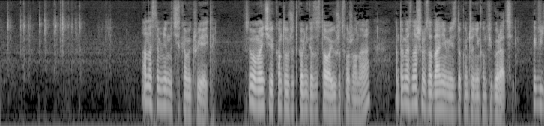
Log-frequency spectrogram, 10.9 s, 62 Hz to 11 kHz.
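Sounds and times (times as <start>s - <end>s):
computer keyboard typing a new user name: 0.0s - 2.3s
speech: 2.8s - 10.8s.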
